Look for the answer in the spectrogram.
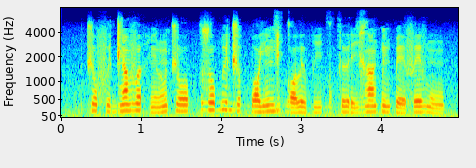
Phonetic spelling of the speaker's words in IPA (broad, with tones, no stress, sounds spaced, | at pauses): t͡ʃ o˧ f ɨ˨ d͡ʒ ã˦ v ə˦˨ h ĩ˨ l ũ˦ t͡ʃ o˦ | z o˦ ɓ ɨ˦ d͡ʒ o˧ ɡ͡b ɔ˧ j ĩ˦ ɡ i˧ ɡ ɔ˨˦ l ɨ˨ p iː˧ ɡ o˧ k ɾ ɨ˦˨ ɾ i˧ ɣ ã˦ k͡p ĩ˧ k͡p eː˨ f eː˦ v ũ˨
